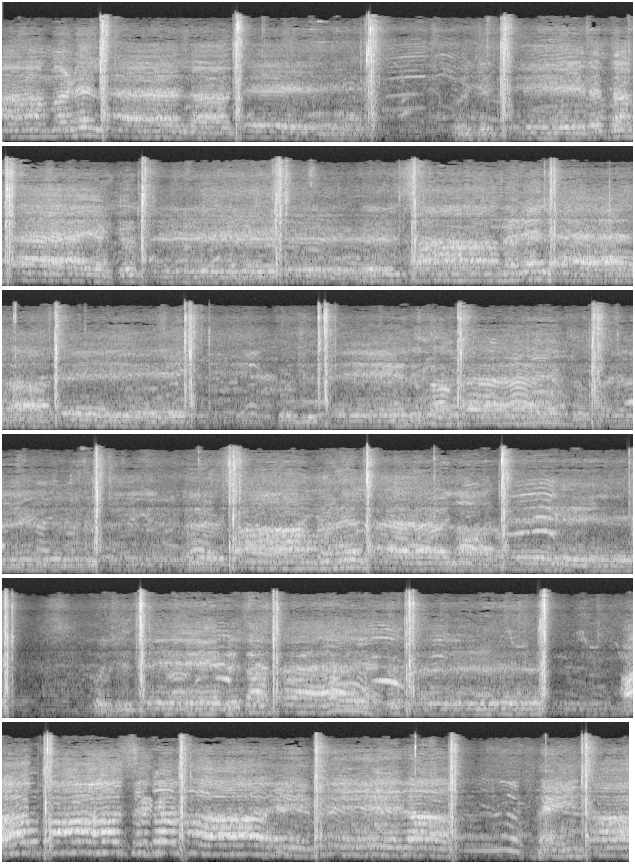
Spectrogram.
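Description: Bare chests are slapped by hand in a steady, even rhythm.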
